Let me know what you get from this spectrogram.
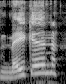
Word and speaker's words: Macon: What rhymes with Macon? A very delicious Shaken. – Food? Sure, but another... – Bacon. – There you go.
